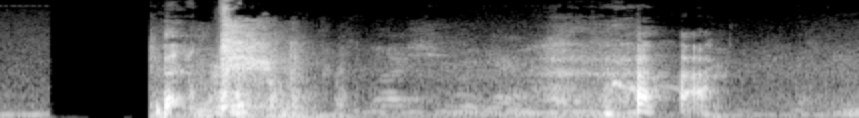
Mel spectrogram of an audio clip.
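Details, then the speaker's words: Repeated, uncontrollable sneezing: one sharp sneeze burst, then quieter breathy sounds and a couple more brief bursts. "if I saw you heaven and you keep sneezing and you're just sneezing and sneezing and you can't stop sneezing that was me"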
